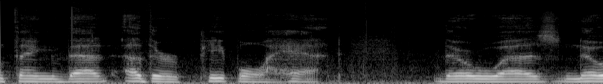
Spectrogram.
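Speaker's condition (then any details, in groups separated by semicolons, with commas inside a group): ALS; about two years since diagnosis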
